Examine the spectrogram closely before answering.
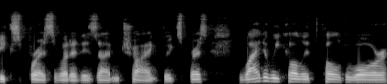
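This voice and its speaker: With a Slovak accent, a man speaks at a moderate pace in a fairly low pitch with ordinary pitch variation, the sound dry and close with no echo on a very clean recording with a silent background. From Slovakia (Bratislava). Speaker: college instructor, panelist. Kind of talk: panel discussion.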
